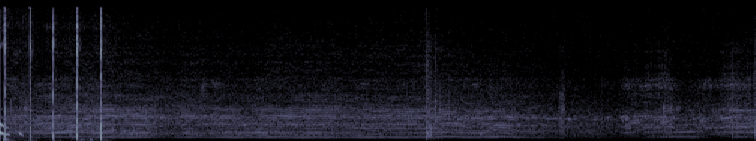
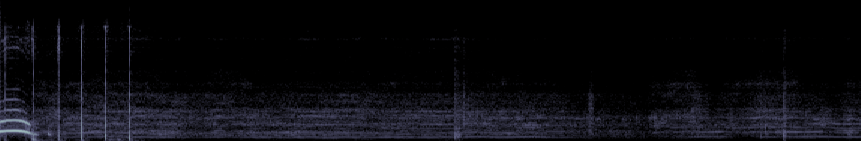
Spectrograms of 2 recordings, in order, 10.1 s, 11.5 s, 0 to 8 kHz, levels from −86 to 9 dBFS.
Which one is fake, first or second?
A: second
